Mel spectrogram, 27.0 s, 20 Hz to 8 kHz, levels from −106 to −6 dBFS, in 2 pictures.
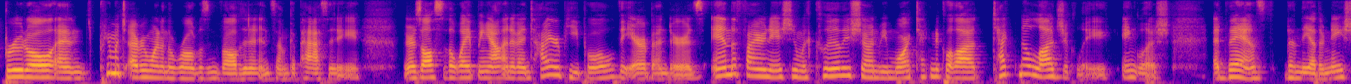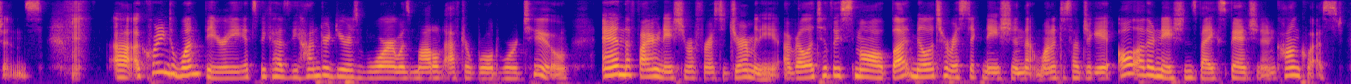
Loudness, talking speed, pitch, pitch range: -33 LUFS, 190 wpm, 180 Hz, 165-210 Hz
